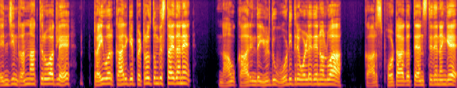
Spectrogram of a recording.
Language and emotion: Kannada, fearful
